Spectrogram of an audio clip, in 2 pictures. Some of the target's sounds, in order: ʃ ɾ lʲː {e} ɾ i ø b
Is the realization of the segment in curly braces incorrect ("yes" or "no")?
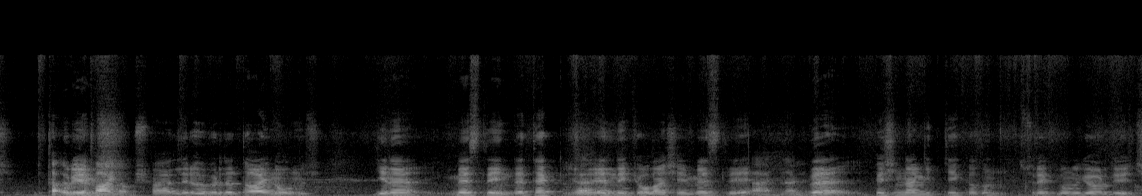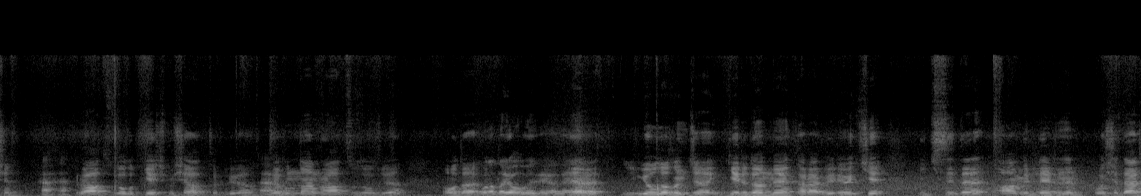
no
